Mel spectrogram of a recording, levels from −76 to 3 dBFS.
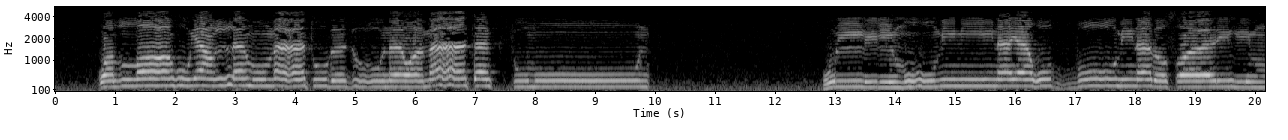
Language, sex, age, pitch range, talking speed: Arabic, male, 50-69, 170-210 Hz, 35 wpm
